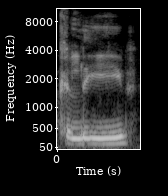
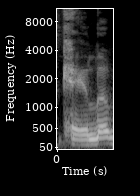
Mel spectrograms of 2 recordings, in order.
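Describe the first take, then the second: First: The name is said with a Spanish pronunciation. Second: The name is said with an English pronunciation. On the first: The speaker calls it wrong. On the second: The speaker calls it right. "it's Caleb ... we're going to use the English diction"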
